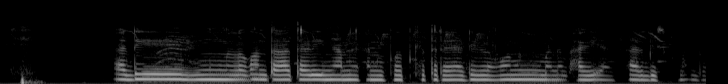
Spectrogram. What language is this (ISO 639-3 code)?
sat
